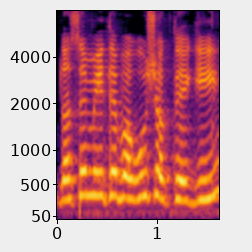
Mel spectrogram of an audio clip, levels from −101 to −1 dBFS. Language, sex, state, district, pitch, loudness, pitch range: Marathi, female, Maharashtra, Solapur, 310 Hz, -13 LUFS, 285-345 Hz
